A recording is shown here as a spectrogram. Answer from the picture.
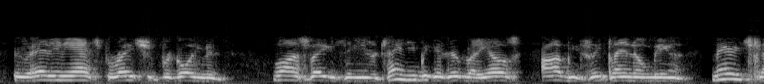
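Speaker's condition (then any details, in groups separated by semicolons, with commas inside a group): Cerebral palsy; from birth, quadriplegic, lifelong wheelchair user; severely disabled, wheelchair, uses voice-activated software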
